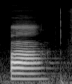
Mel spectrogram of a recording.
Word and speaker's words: 爸: The one at the bottom is the phonetic radical of this character, 爸. So the whole character is pronounced as 爸.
